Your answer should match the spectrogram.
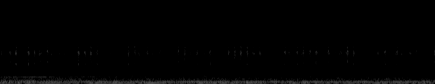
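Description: Faint, rapid clicking rattle, a dense run of small ticks, from something in the room that she calls rattling (カラカラ) and suspects is a clock, over a low steady hum.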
